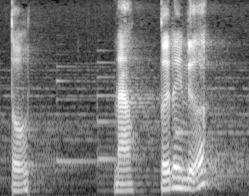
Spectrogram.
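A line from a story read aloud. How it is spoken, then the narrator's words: Smiling voice. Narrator (Vietnamese): mỉm cười nói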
